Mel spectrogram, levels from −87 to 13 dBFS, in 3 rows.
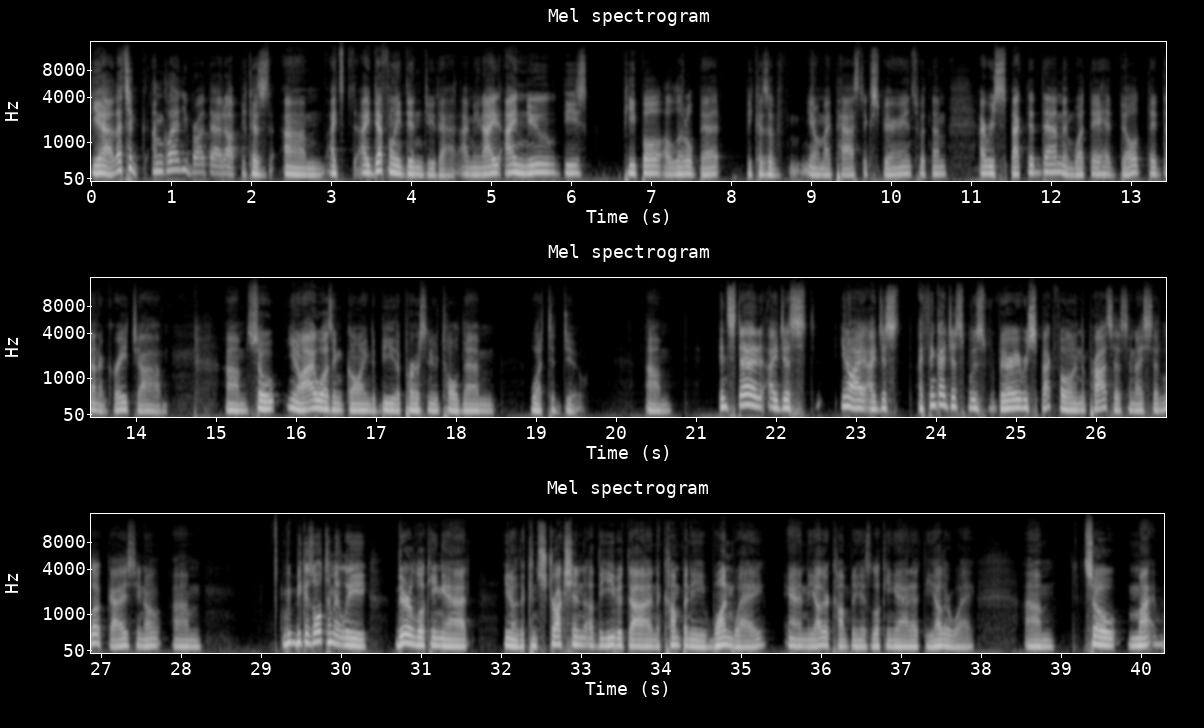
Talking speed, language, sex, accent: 185 wpm, English, male, American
